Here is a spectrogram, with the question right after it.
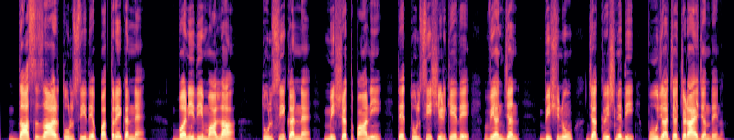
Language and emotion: Dogri, neutral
